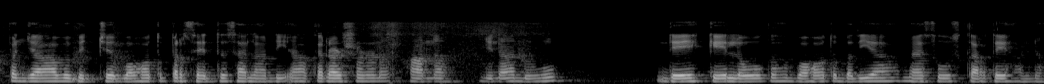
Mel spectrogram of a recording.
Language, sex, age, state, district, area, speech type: Punjabi, male, 18-30, Punjab, Fatehgarh Sahib, rural, spontaneous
